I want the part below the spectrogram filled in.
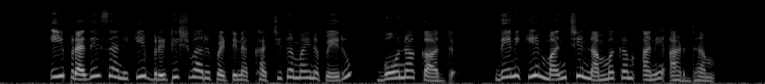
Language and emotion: Telugu, neutral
